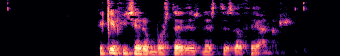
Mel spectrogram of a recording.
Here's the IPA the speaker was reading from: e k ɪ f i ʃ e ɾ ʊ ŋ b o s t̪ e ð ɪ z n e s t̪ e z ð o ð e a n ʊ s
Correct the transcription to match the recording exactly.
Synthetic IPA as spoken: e k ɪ f i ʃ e ɾ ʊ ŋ b o s t̪ e ð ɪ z n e s t̪ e z ð o θ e a n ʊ s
